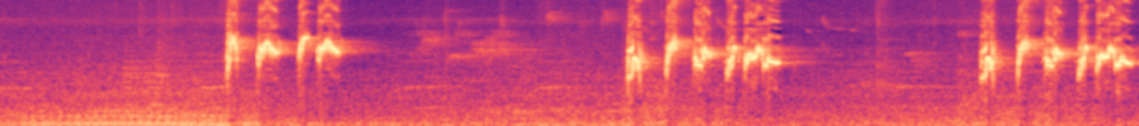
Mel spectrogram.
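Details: Red-whiskered bulbul song used to excite birds into singing contests; three phrases of four to five warbling, slurred whistles, each about three seconds apart, over a faint low hum at the start.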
